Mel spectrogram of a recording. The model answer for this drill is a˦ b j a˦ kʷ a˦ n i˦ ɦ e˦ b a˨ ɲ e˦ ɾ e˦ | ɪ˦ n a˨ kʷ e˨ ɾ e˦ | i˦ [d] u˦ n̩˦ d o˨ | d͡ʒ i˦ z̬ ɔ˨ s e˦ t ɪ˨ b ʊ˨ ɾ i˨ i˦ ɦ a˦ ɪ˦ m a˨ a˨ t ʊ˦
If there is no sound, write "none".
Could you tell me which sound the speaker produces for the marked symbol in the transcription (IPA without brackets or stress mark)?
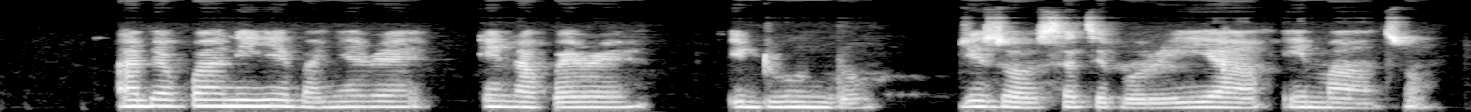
d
